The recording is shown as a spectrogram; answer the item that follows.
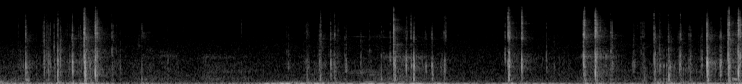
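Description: Typing on a computer keyboard while writing in Microsoft Word 2007: a close, crisp patter of keystrokes in uneven bursts with brief pauses, alone without speech.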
